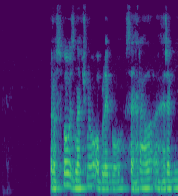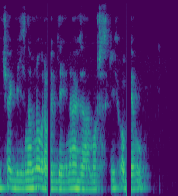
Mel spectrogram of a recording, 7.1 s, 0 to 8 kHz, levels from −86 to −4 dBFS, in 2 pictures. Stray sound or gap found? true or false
true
